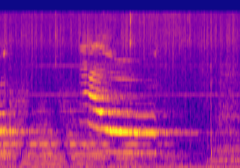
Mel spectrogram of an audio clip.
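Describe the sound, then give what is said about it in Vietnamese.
A black cat wails on a rooftop at night, letting out one long, drawn-out, mournful cry that glides downward in pitch. The cry is faint and rises over a low, steady background hum. “Hàng đêm nó đi đi lại lại, lâu lâu lại kêu những tiếng ngân dài đến ai oán.”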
